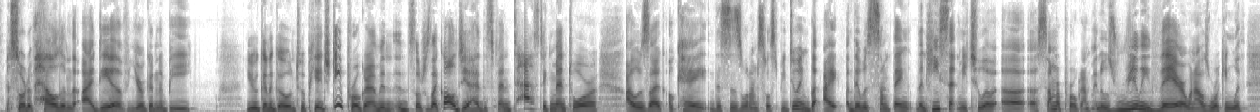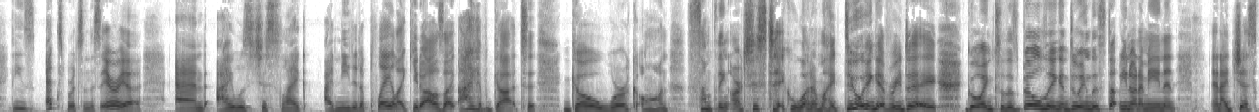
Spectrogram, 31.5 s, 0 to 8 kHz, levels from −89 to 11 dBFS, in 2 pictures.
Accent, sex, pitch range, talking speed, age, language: American, female, 160-200 Hz, 225 wpm, 30-49, English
